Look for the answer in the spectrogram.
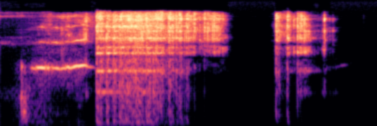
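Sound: ten dice being rolled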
